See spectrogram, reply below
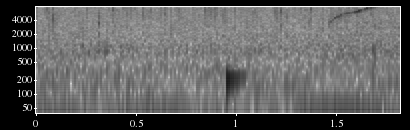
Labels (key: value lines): label: biophony, dolphin
recorder: SoundTrap 500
